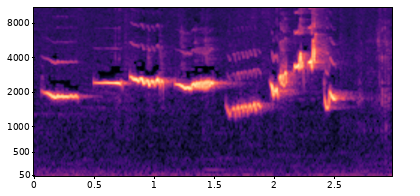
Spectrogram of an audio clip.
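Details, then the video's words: White-rumped shama in tail-flicking aggressive display meant to stimulate other birds, singing long drawn-out clear whistles at steady pitch, then a rising burst of quick varied notes ending on a falling whistle. "chòe lửa kéo dây siêu dài,đánh đuôi thái độ kích chim hiệu quả"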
